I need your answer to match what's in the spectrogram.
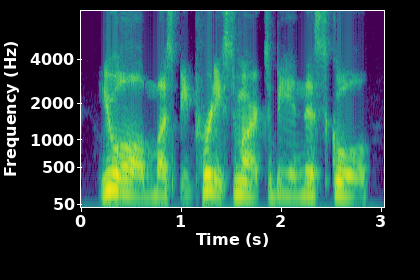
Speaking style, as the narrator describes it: he grumbles

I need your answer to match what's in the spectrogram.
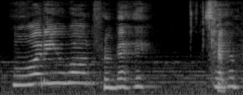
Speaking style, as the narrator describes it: Kimber whimpered

